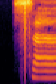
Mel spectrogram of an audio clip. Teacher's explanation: Sin anginnya dia hanya keluar dari celah antara gigi seri atas dan gigi seri bawah. Jadi anginnya enggak terlalu banyak. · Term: huruf sin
